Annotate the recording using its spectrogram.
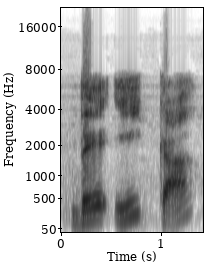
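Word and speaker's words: δικαιόω: La palabra griega es dikaio, con doble O, acento en la primera O, D-I-K-A-I-O con acento O, dikaio, que casualmente es la misma que está en 1 Corintios 4:4.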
